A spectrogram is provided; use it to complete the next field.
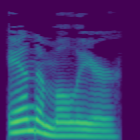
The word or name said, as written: animalier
